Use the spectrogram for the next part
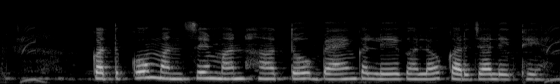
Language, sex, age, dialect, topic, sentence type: Chhattisgarhi, female, 60-100, Central, banking, statement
